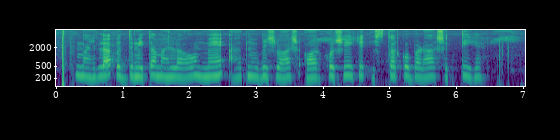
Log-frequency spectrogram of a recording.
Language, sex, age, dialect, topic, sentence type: Hindi, female, 18-24, Marwari Dhudhari, banking, statement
